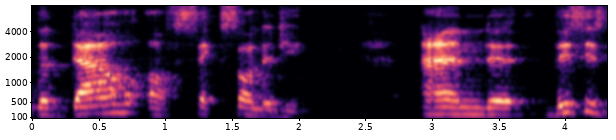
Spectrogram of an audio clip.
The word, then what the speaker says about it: Tao: The Tao of sexology it's actually spelled t-a-o but it's pronounced Dao so the Tao of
